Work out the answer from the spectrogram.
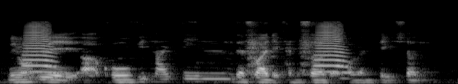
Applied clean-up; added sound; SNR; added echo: classical method WPE with log-MMSE.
